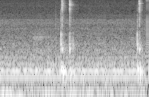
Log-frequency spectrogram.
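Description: Two quick clicks at the computer, close together about a second in, over a faint steady low hum.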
